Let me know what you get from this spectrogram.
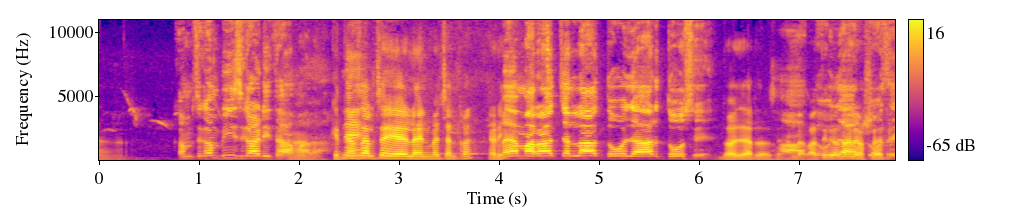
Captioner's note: speaks in Hindi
